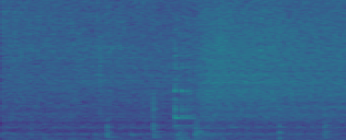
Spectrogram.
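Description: Onion, bacon and mushroom sizzle together in hot olive oil for a Polish hunter's stew, a steady close crackling hiss with a few sharp pops and stirring scrapes. No one speaks.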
